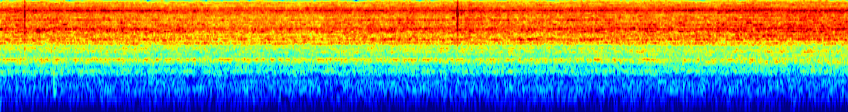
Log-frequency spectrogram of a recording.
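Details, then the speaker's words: Ammco brake lathe machining a brake drum, about a quarter inch left to go: steady, even high-pitched hiss of the bit shaving the drum, no chatter; clean finish cut nearly done, chatter strap fitted. "okay you can tell by the sound NE brake drum is pretty much done so I'm going to go ahead and disengage my cutter head turn that lever off we'll power down the machine"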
